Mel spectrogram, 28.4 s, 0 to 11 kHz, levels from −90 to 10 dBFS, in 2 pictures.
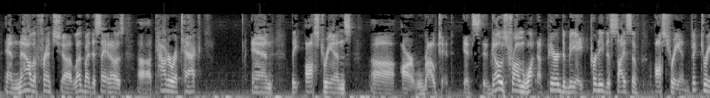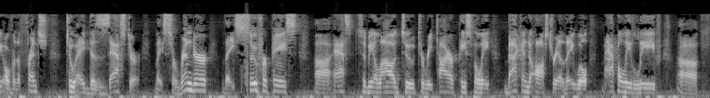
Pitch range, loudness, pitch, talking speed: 115-145 Hz, -14 LUFS, 130 Hz, 120 wpm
